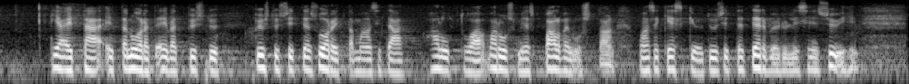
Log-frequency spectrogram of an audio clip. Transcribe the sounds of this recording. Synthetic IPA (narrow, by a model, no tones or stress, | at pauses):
jɑet̪ːæʔḛt̪ːænuoret̪eiʋæt̪pyst̪ypyst̪yssit̪ːensuorit̪ːɑmɑːnsit̪æ | hɑlut̪ːuɑʋɑrusmiespɑlʋelṵst̪ɑ̰ːn | ʋɑːnsekeskiøyt̪yːsit̪ːent̪erʋḛydylːisiːnsyihḭn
